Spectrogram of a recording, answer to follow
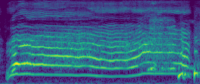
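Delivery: high yell building to a long scream; swept-up frenzy. Acted. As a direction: get carried away into a drawn-out roar. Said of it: "you're just taken over with this".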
